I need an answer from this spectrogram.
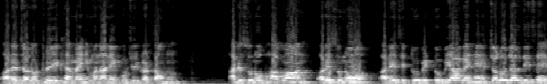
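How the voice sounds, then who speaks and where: A man's voice: high voice, little pitch movement, moderate pace, echoey room, natural voice. A man voicing a nervous village father in a toy doll story, fretful and coaxing.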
